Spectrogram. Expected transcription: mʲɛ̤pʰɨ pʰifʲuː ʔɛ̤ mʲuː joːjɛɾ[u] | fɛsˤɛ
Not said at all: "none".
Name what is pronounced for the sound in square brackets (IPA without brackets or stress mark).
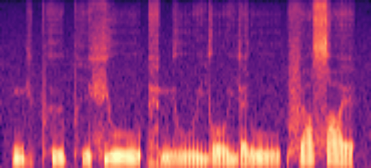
u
